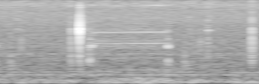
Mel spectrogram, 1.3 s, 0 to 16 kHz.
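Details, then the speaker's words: Nikon D90 DSLR with shutter not firing and an error shown: each press gives only a short "woo woo" motor whirr with no shutter snap; shutter unit motor gear cracked with age, fixed by gear replacement. "You can hear something It's a "woo woo" sound, like a motor turning"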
